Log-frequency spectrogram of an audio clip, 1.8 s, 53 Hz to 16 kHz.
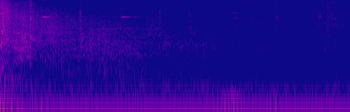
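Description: A pistol shot in the Metro 2033 game cracks out loud right at the start, followed by a dull low thud about a second later against a quiet rumbling background.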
